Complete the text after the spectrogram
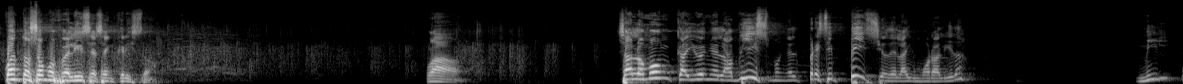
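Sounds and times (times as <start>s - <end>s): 
speech: 0.0s - 1.7s, 4.3s - 4.8s, 6.2s - 9.8s, 11.4s - 11.8s
audience applause: 0.0s - 6.2s.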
